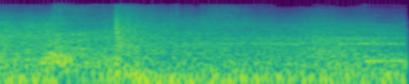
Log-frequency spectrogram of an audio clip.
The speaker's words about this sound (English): I've opened the door.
